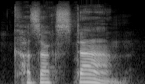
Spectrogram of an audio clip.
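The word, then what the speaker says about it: Kazakhstan: 발음해 보자 며 는 카자흐스탄이 아니고 가 삭스 탄 그 삭스 탄 이렇게 발음합니다 제가 완벽한 원어민 발음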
